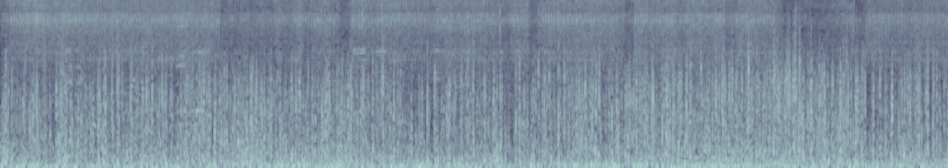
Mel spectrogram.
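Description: A scooter engine hums steadily while riding along a road.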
